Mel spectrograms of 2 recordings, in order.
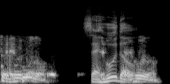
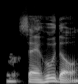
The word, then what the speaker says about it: Cejudo: It's Cejudo. – Cejudo.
